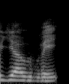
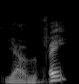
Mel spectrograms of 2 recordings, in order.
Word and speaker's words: Yahvé: Pero Yahweh o Yahvé, ambas pronunciaciones son correctas, Yahvé o Yahweh, es un nombre propio.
